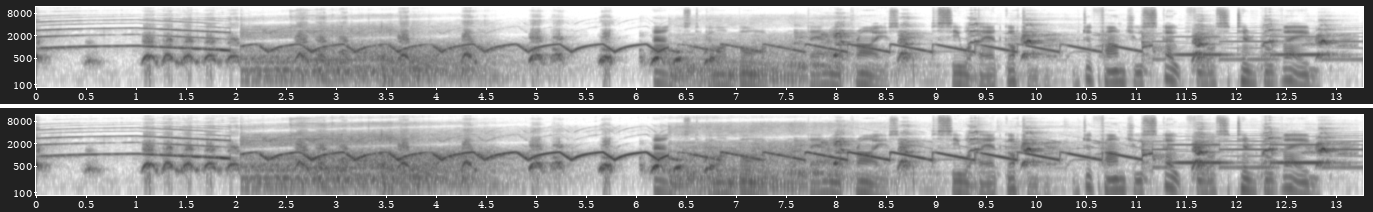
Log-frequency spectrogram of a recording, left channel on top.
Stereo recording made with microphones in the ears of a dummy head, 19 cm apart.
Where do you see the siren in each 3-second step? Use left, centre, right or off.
centre, right, right, right, right.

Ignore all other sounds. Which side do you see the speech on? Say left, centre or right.
centre.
